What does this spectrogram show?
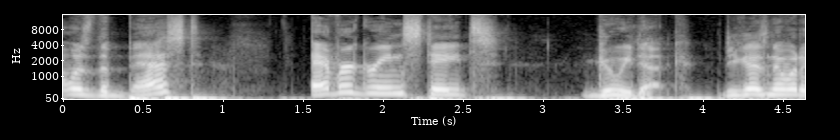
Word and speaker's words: geoduck: Gooey duck. Yeah, Evergreen State's gooey duck. Kick him in you the gooey spell it ducks. Geo though. Yeah, I G-E-O, just- gooey duck.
